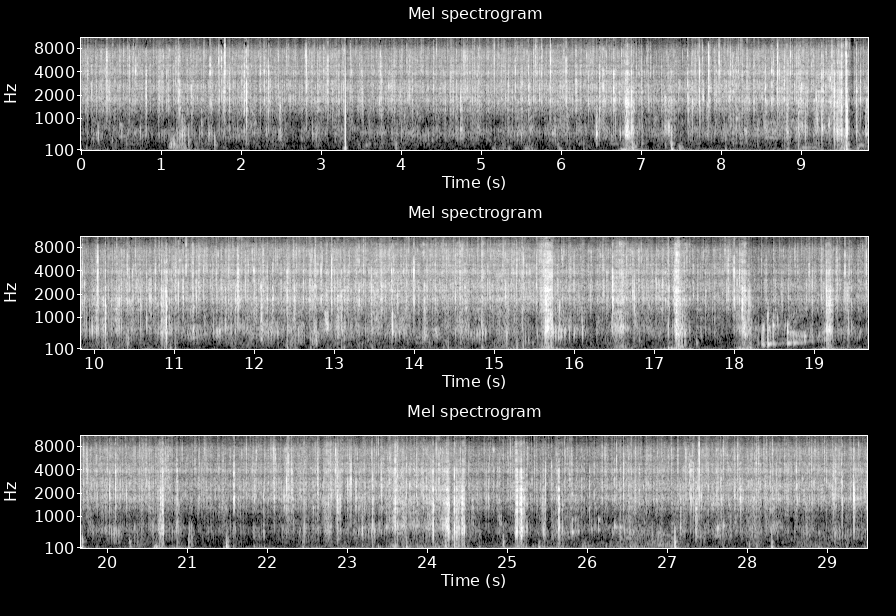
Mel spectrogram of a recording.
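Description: Underwater ambience picked up by a submerged camera over a coral reef: a steady crackling hiss full of small clicks, with irregular low whooshes of water as the diver moves.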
